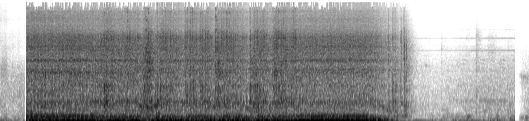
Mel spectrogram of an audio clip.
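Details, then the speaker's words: Harley-Davidson Milwaukee-Eight with the primary cover off, clutch let out: loud mechanical clatter over a lumpy V-twin run; chain, gears and clutch basket look fine, and the noise is suspected to come from an overdue primary fluid change. "most likely the noise we're hearing is probably from lack of fluid change."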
